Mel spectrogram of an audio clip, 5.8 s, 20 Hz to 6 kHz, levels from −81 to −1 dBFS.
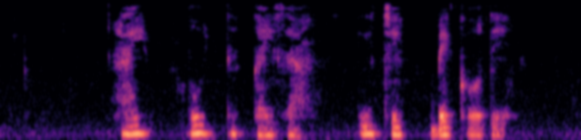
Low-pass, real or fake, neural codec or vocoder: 5.4 kHz; real; none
